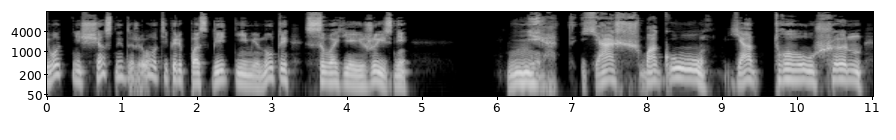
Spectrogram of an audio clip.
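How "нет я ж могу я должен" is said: slow, feeble toothless mumbling; dying old man straining, mumbled; toothless old man mumble. Acted. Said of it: "прошамкал беззубым ртом".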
